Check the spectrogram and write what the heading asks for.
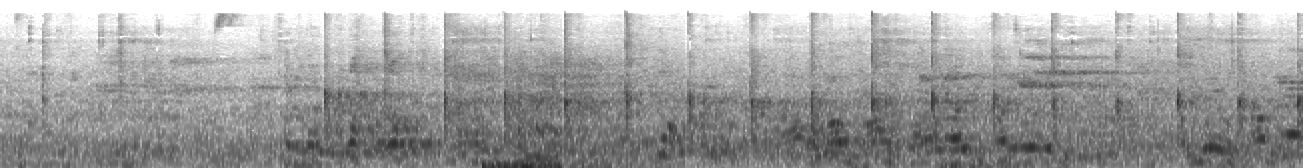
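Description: Table tennis balls clicking off tables and rackets in an irregular stream of sharp ticks, from this table and neighbouring ones, in a large hall. Voices talk underneath from about two seconds in.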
